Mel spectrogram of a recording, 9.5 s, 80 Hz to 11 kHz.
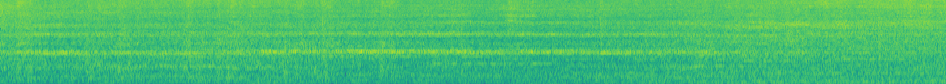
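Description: Electric trains running past on the tracks below: a commuter electric multiple unit, then an EH500 electric locomotive hauling container wagons. Steady wheel-and-rail running noise, with a high whine over it that fades about seven seconds in.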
